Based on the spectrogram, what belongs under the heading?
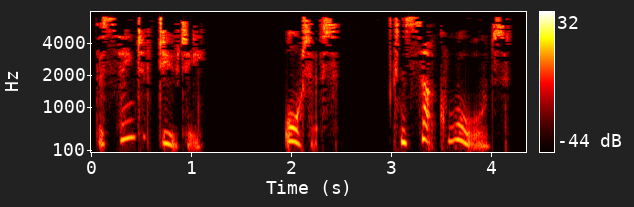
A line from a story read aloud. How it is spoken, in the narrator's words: You said feebly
